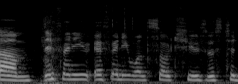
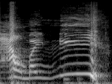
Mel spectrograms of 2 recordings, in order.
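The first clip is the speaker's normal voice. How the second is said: loud high yelp of pain; sudden pain; 6 semitones higher, 14 dB louder, slower than usual. Real, not acted. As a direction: cry out from a knee bang. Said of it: "I hit ... my knee on the corner of my desk".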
